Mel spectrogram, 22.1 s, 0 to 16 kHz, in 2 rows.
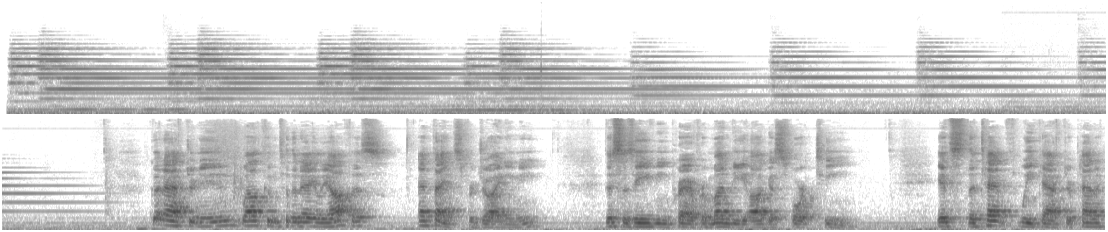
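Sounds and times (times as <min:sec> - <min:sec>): bells ringing: 0:00.1 - 0:14.0.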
